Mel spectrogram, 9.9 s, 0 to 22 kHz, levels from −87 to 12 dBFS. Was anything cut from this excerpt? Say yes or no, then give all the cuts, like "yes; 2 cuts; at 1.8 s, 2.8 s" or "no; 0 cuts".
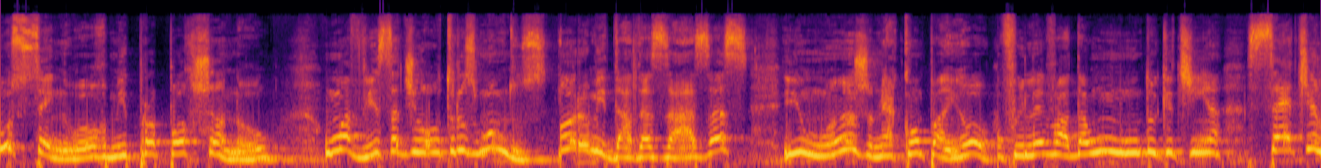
yes; 2 cuts; at 4.1 s, 7.5 s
